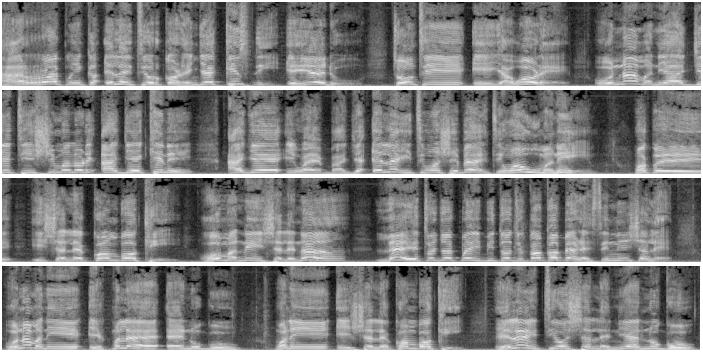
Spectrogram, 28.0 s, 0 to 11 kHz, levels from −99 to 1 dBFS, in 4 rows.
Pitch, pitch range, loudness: 250 Hz, 220-285 Hz, -16 LUFS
